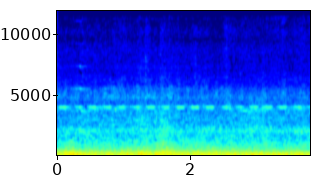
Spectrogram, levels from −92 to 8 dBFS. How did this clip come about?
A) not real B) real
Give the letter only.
B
